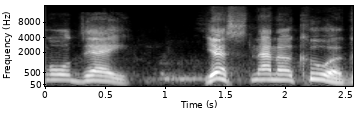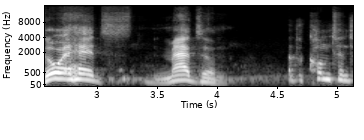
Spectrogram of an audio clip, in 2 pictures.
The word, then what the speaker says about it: Nana Akua: I've been saying her name wrong all day. Yes, Nana Akua.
